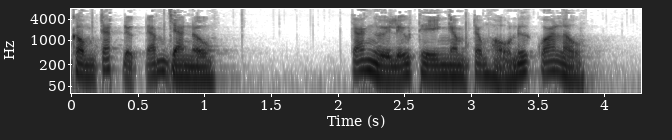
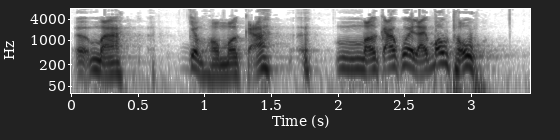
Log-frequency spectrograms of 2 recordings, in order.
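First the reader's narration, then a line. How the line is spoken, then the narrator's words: Frightened screaming. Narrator (Vietnamese): Thấy mặt cô thì đứa nào đứa nấy đều sợ hãi mà hét lên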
